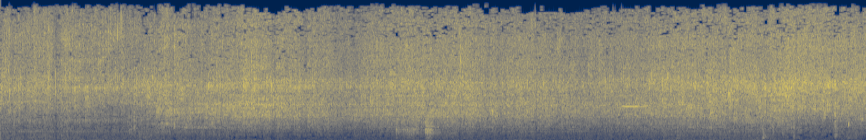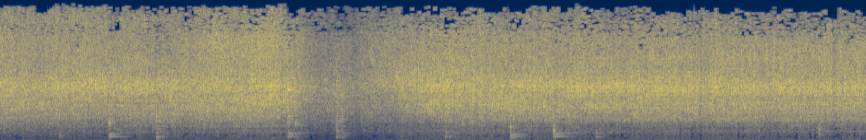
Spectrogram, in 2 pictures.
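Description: Raw catfish pieces sizzling in hot oil in a wok with chillies and garlic, stirred with a wooden spatula that scrapes and knocks against the pan now and then. The sizzle swells about two seconds in and drops away briefly around twelve seconds.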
